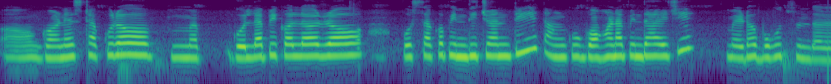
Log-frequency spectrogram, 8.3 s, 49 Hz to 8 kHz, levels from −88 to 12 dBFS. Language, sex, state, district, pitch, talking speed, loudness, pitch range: Odia, female, Odisha, Khordha, 270 Hz, 130 wpm, -14 LUFS, 250-280 Hz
